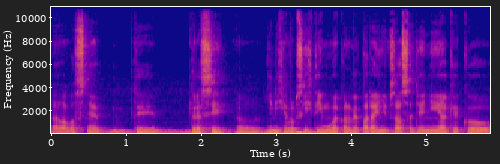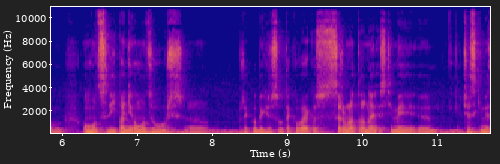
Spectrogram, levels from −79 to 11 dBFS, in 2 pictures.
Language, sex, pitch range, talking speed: Czech, male, 105-120 Hz, 145 wpm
